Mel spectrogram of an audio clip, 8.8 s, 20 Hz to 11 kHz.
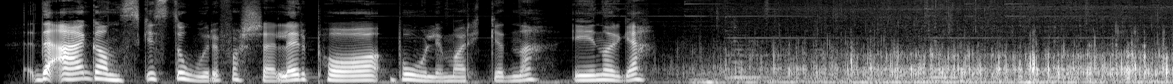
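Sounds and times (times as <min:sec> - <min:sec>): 
speech: 0:00.2 - 0:05.0
low steady hum: 0:04.9 - 0:08.7
pot of spaghetti boiling vigorously: 0:04.9 - 0:08.7.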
